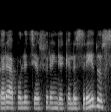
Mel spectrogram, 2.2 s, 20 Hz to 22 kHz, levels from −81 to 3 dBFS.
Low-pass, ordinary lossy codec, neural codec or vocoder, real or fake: 7.2 kHz; Opus, 32 kbps; none; real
